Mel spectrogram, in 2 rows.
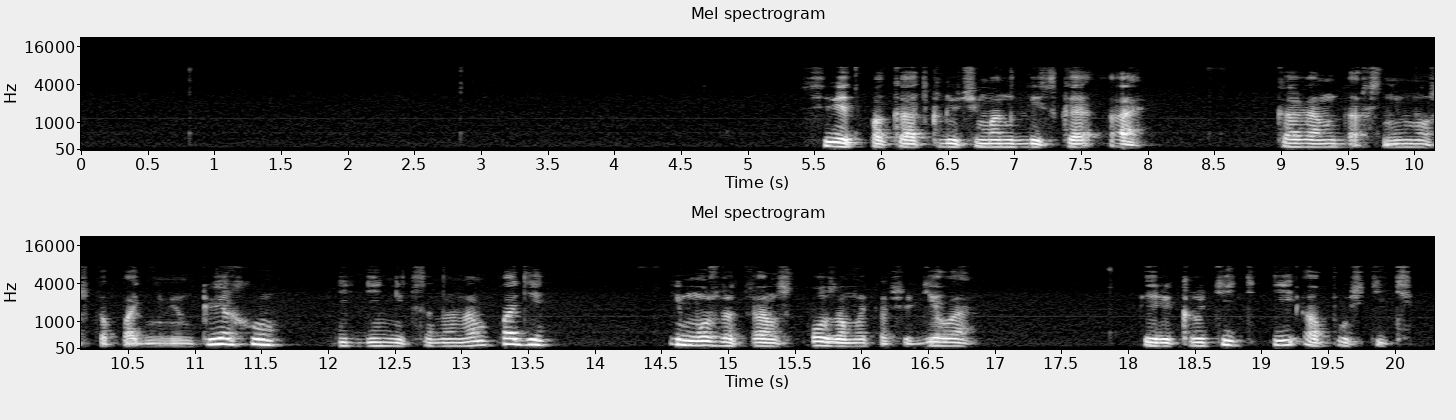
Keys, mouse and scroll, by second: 0.8 click, 3.7-5.8 scroll up 1, 5.8-6.9 scroll up 2, 8.5 click, 9.7 click, 12.0 KP_1, 13.0 scroll down 1, 14.3 click, 14.3-14.9 scroll down 2, 16.0 click.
